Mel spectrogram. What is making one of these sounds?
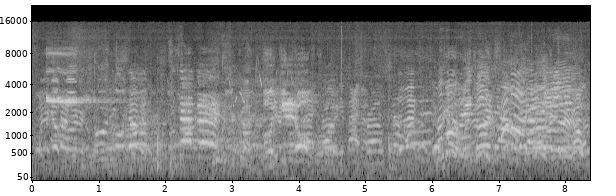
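Young women shout and call to each other across an open field.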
